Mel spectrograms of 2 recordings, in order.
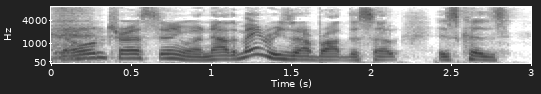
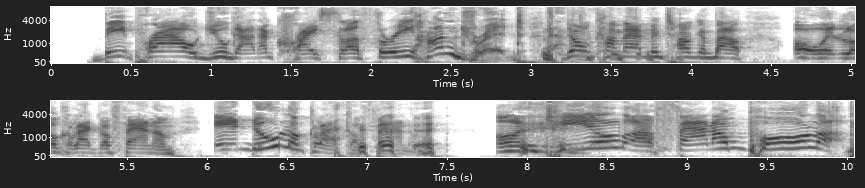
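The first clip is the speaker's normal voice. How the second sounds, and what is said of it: Imitates another person's voice. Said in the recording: “I have a Cat Williams impression ... It's a perfect impression ... That's a pretty good Cat Williams”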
